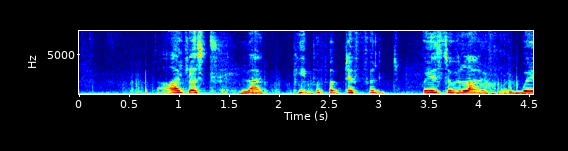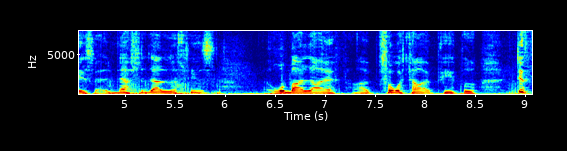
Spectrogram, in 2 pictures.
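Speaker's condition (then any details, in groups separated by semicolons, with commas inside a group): Cerebral palsy, mild; slight, from birth, born very premature, about three months early, all problems blamed on birth; general health very good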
